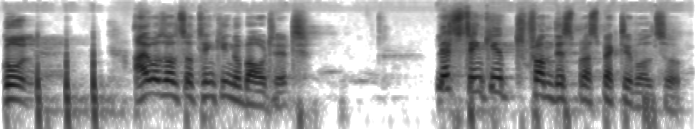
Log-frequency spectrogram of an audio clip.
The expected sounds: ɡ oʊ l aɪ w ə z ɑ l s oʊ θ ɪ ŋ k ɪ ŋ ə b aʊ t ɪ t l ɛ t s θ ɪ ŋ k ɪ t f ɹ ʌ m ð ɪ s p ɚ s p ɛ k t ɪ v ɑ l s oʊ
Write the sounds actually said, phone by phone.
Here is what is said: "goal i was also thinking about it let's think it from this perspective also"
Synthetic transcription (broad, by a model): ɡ oʊ l aɪ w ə z ɑ l s oʊ t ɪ ŋ k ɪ ŋ ə b aʊ t ɪ t l ɛ t s t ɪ ŋ k ɪ t f ɹ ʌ m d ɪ s p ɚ s p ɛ k t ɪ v ɑ l s oʊ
